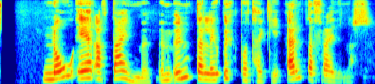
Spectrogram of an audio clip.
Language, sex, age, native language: Icelandic, female, 30-39, Icelandic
